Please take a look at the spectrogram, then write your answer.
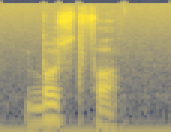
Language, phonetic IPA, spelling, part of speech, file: Polish, [ˈbustfɔ], bóstwo, noun, Pl-bóstwo.ogg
